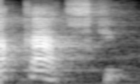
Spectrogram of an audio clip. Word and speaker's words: Akatsuki: sabe muito bem que o U nessa situação é mudo, então é Sasuke, né? Escreveu lá com U, mas o U não é igual a Akatsuki, né? Tá escrito Akatsuki, tá escrito S-U, mas a gente fala Akatsuki, né?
